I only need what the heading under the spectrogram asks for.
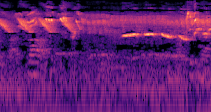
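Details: Caged orange-headed thrush in full song, recorded as a master track for training other birds: fast high twittering sweeps, then a long sustained rattling trill over a steady thin whistled note.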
